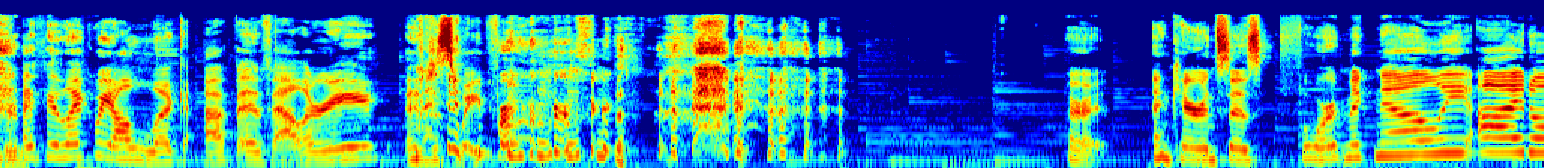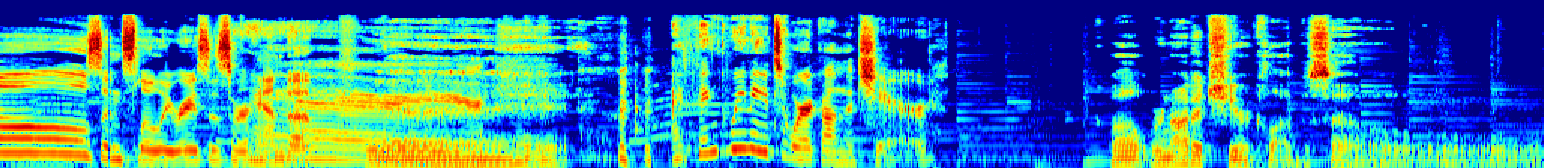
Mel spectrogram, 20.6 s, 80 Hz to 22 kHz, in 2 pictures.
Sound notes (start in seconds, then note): 4.5 all laugh; 14.2 laughs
